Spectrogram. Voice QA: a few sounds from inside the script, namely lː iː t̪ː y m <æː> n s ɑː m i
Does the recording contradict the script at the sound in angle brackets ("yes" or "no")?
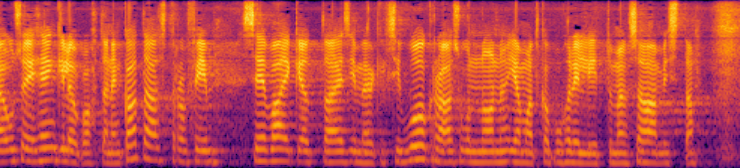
yes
